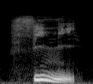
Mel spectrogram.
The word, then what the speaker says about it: finit: Il, elle finit. So it, final T not pronounced.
